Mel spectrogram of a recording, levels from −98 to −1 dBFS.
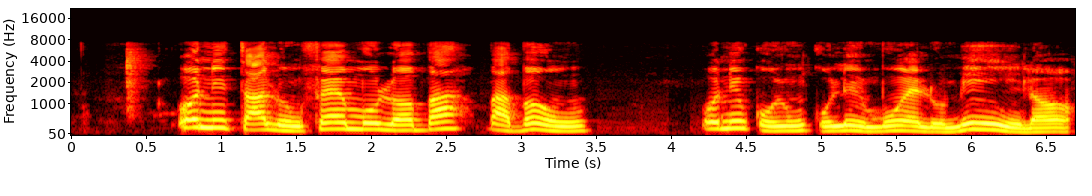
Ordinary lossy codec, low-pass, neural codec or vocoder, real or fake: none; 7.2 kHz; none; real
